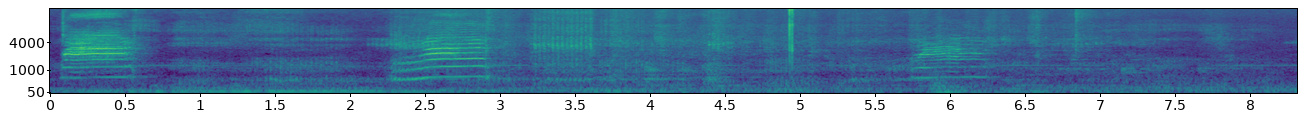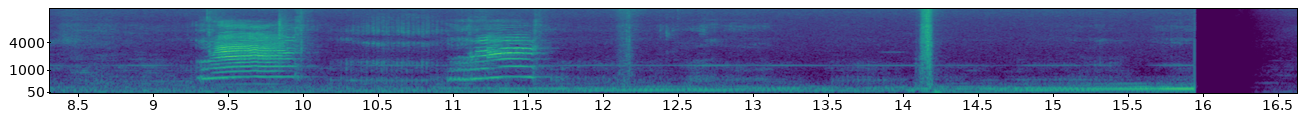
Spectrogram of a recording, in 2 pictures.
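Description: A house cat meowing five times in separate calls, each rising in pitch and then holding.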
